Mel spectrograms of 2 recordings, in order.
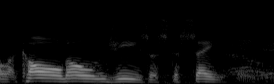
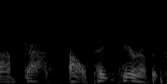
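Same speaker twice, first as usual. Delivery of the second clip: very soft, lowered aside; confidential reply; 5 semitones lower, 16 dB quieter than usual. Retold or imitated. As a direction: quietly reassure the funeral director under your voice. Quiet aside to funeral director.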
